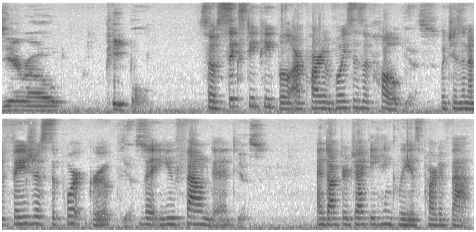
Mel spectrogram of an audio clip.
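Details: Adult female speaker; normal speech.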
